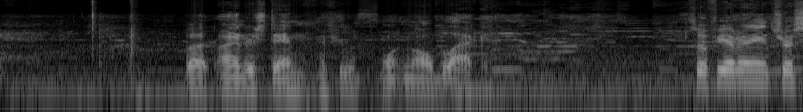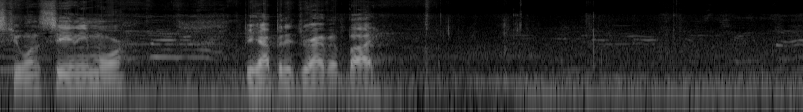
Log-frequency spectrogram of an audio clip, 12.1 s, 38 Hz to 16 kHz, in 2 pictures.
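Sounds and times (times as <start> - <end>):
music from radio: 0.0 - 12.0.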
